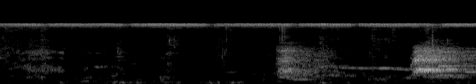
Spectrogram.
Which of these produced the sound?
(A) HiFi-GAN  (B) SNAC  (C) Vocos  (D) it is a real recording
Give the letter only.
D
